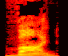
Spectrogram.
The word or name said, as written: vine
